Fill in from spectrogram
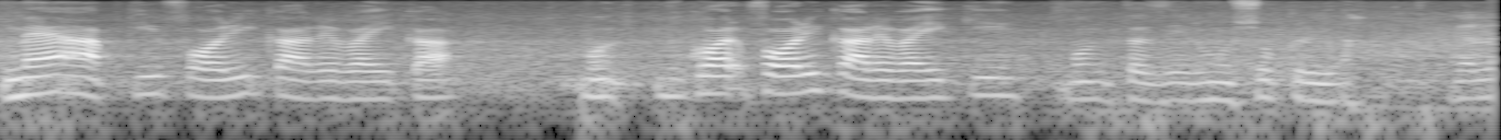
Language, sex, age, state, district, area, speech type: Urdu, female, 60+, Delhi, North East Delhi, urban, spontaneous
